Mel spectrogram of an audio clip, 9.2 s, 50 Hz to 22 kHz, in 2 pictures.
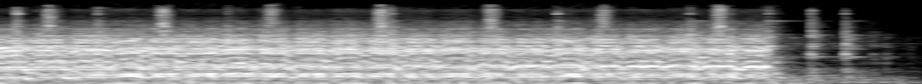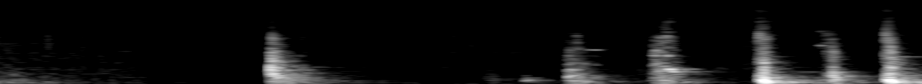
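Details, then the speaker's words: Old Caterpillar D6 dozer diesel, after fuel supply problem found, fires and runs with quick even clatter about four seconds then winds down; normal start once fuel reaches injectors. "we're getting somewhere now yes oh my goodness all right that's amazing once you get a little fuel to something"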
